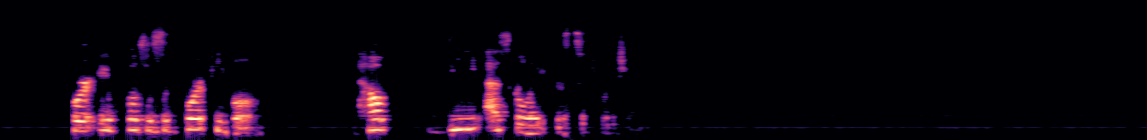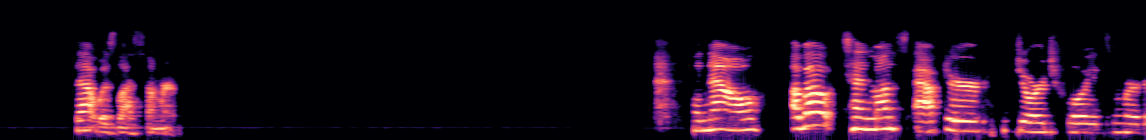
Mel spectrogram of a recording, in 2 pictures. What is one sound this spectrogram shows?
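A woman speaks calmly through an online call, with long pauses.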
